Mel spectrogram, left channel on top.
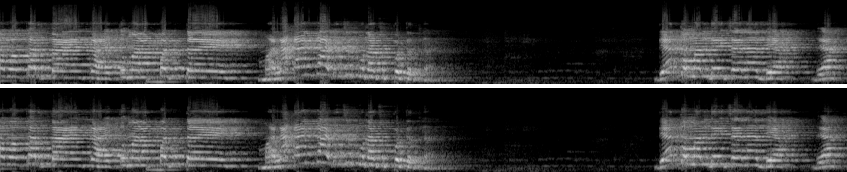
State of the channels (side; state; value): both; normal; correlation 0.81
